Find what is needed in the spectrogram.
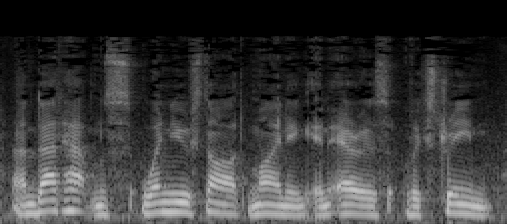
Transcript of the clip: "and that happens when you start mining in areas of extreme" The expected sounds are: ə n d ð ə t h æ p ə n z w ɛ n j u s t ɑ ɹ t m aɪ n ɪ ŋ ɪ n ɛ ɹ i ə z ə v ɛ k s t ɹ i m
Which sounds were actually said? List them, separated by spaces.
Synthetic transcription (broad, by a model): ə n ð ə t h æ p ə n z w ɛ n j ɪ s t ɑ ɹ t m aɪ n ɪ ŋ ɪ n ɛ ɹ i ə z ə v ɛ k s t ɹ i m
